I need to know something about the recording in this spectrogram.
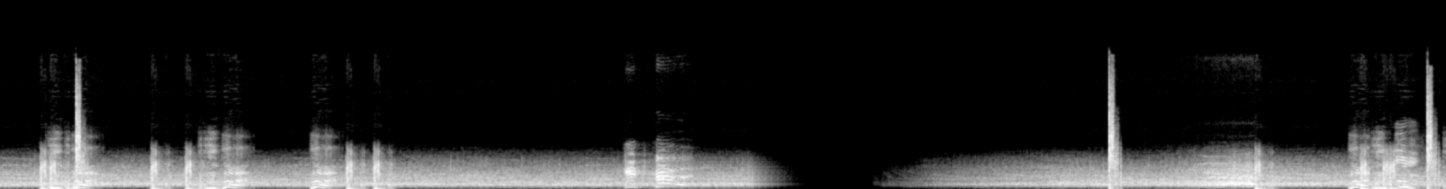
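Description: Heavy thumps sound as football players collide.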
